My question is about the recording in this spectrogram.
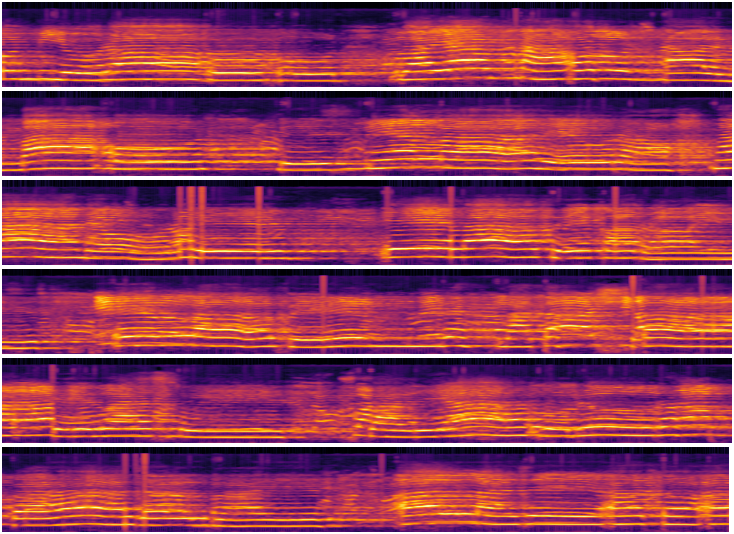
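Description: A group of children singing a song together in one melodic line into handheld microphones, with only brief breaths between phrases.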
